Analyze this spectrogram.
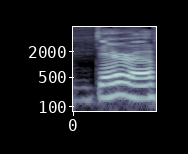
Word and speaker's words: Dara: name is not zorg so Dara from Uber Dar is how it's pronounced if you've been listening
